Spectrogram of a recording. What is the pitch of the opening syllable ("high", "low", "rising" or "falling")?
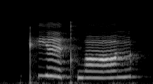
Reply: falling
